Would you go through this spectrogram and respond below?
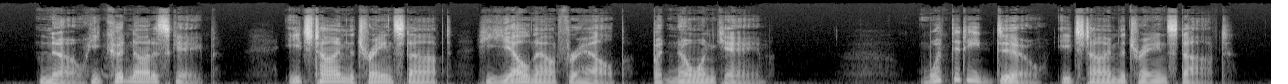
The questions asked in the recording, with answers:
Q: What did he do each time the train stopped?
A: He yelled out for help each time the train stopped.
